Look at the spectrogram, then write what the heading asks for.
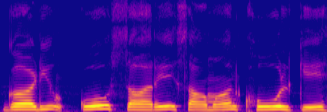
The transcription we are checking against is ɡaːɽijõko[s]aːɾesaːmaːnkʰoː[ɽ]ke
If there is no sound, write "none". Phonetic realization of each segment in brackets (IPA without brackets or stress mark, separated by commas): s, l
